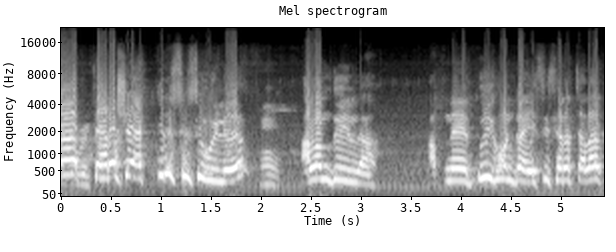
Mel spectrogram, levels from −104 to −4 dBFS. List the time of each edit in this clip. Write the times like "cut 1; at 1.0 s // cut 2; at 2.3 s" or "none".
none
